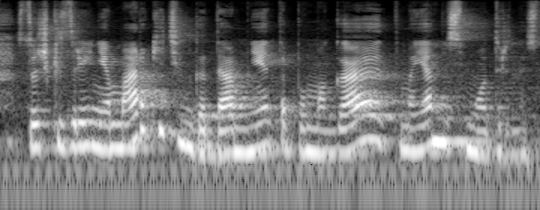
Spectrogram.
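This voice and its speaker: A woman at medium pitch speaks at a moderate pace with ordinary pitch variation. Noticeable background noise and audible room echo surround her. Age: 30s. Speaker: IT company director and career consultant. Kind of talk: casual interview. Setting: recording at a university building.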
